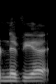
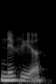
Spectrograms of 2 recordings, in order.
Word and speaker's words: Nivea: Well, it's like Nivea for me, like Nivea for men. Oh. Nivea. Oh, I like it. Because my name has Niv in it, or Nivea in it, so it's Nivea for me.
